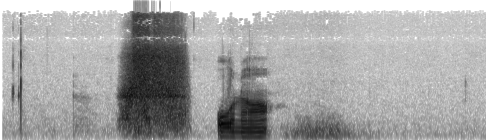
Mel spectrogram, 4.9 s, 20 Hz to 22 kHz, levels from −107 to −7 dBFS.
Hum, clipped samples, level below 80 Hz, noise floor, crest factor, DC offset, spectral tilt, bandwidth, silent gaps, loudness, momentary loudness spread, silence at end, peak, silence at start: none; under 0.1%; -62 dBFS; -59 dBFS; 18 dB; under 0.1%; -1.5 dB/octave; over 20 kHz; none; -11 LUFS; 23 LU; 1.55 s; 0 dBFS; 1.2 s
